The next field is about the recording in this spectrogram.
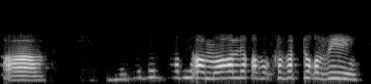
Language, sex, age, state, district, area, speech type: Assamese, female, 30-45, Assam, Barpeta, rural, conversation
